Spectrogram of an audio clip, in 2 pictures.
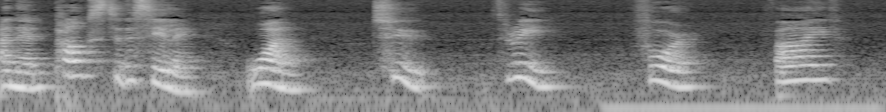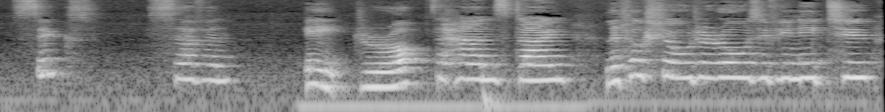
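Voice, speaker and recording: A woman leading a yoga class, calmly cueing breath and movement, a little out of breath. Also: sits high, takes it slowly. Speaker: yoga instructor. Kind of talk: live online yoga class instruction. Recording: echoey room, voice from far off.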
